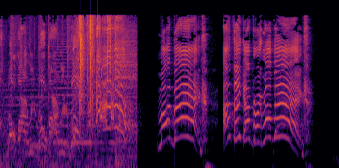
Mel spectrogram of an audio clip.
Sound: loud Bone Break Sound

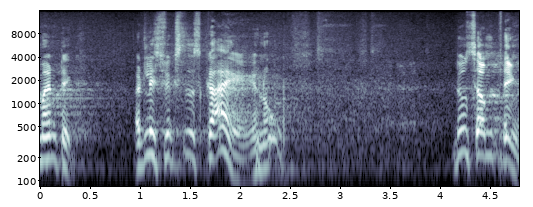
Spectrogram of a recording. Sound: few laugh

